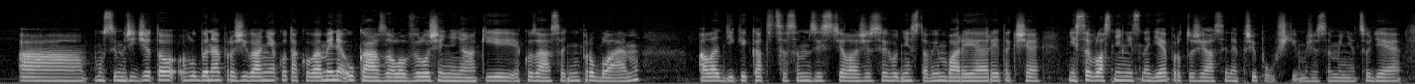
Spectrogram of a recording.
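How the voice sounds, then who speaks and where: The woman's tone is bright and sharp, her pitch fairly low. She speaks at a moderate pace in a monotone, flat intonation. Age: 30s. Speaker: therapy client. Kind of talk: interview testimony.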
